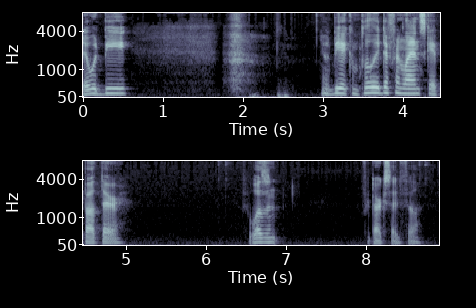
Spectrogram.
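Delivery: tearful, halting, choked-up voice breaking mid-phrase. Speaker praises a pioneer to the other guys, tearing up a little. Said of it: "I'm kind of tearing up a little bit".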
